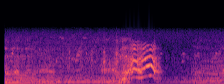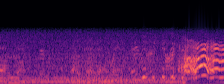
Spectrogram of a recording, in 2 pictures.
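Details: Female wolf-dog, a wolf, Chow, Malamute and Husky mix, 'talking' while a person moves her mouth: wavering, rising-and-falling howl-like moans in two bursts. People talk and laugh throughout.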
